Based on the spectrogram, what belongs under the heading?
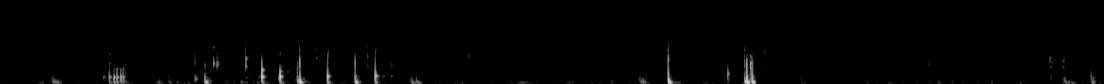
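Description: Bursts of gurgling and popping gut noises, some in quick runs, against silence; ordinary bowel sounds of digestion.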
